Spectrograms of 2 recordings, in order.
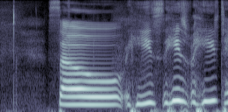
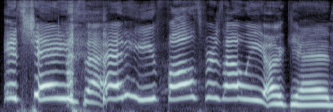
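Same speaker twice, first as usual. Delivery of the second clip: laughing; 7 semitones higher, 3 dB louder, much slower than usual. Real, not acted. Laughing over the reveal.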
